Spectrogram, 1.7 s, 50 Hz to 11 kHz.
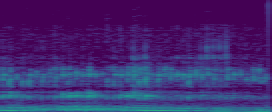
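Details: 63-year-old female lifelong singer and voice teacher with a vocal cord cyst, hoarseness beginning around age 50, over 10 years ago, attempting to sing before treatment; dysphonic singing voice.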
